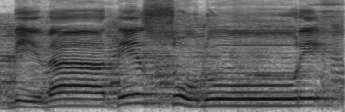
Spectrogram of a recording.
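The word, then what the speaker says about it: بذات الصدور: Huruf aslinya itu bidzatis suduri. Tapi kalau ketika diwakofkan menjadi bidzatis sudur. Itu kan dibaca panjang. Karena di sana sebelum wakof ada huruf yang harus dibaca panjang.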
